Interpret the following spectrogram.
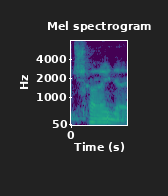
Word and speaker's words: Qin: we get the name China and I know it's Qin but it's pronounced chin oh but in any case it did not the Qin dynasty didn't really live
